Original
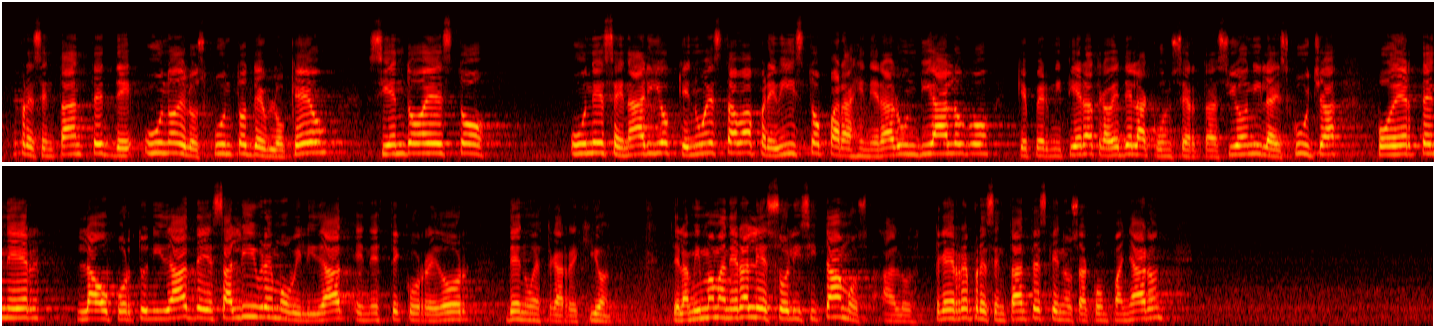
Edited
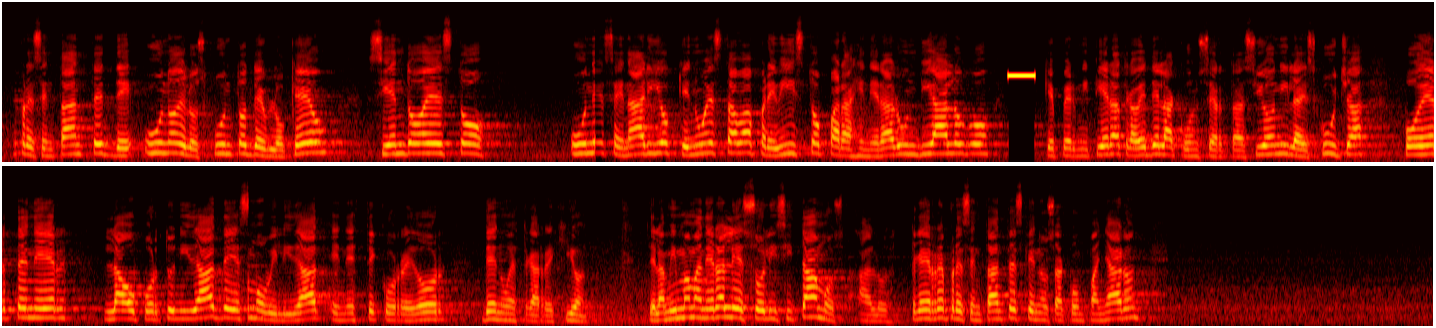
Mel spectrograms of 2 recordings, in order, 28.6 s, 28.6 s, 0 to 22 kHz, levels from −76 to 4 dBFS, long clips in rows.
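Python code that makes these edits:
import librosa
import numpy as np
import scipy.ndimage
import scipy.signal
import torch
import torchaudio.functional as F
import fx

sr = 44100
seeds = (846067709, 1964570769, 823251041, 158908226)

y = fx.edit(x, sr, fx.fade_in_from(start_s=5.93, length_s=0.36, floor_db=-19.5),
    fx.insert_tone(at_s=10.06, length_s=0.27, hz=3310.0, db=-7.5),
    fx.cut(start_s=16.51, length_s=0.51), tone=tone)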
